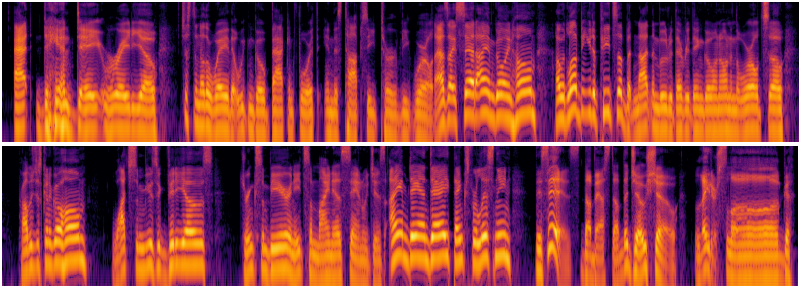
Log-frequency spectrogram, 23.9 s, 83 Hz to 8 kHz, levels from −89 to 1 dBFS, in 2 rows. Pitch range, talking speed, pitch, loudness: 115-170 Hz, 205 wpm, 130 Hz, -18 LUFS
